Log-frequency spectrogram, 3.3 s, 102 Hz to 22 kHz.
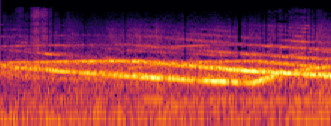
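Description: A police motorcycle's siren wails loudly, its pitch sliding steadily and the sound swelling as it approaches and passes, with road noise beneath and no talking, on a cold morning of about 10 degrees in Washington, DC.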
